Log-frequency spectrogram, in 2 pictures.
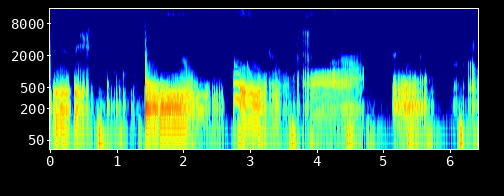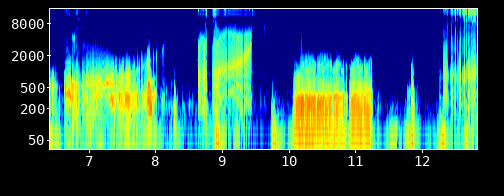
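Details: Hunger stomach growling (borborygmi) from a compilation of recordings gathered over three years: loud, long gurgling and rumbling growls with squeaky rising tones; a normal bowel sound.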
